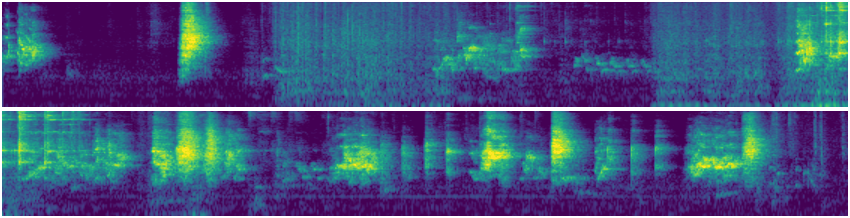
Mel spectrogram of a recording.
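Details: Pet budgerigars chirping in a relaxing recording: sharp high chirps and warbling chatter cluster near the top of the range, broken by bursts of wing flapping and rustling noise around two and five seconds.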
